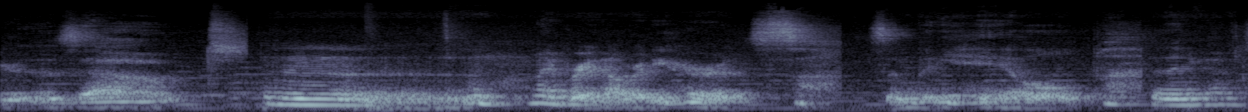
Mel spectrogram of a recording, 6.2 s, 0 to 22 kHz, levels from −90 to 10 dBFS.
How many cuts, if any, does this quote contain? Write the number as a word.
zero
